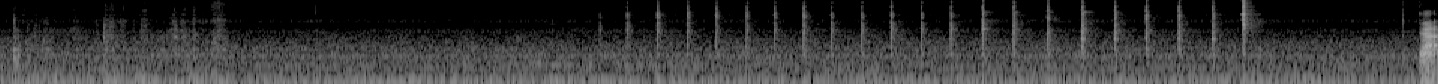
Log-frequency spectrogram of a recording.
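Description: A raw chicken egg in its shell is tapped gently in a steady series of light, bright clicks over a low background hum, and a louder crack sounds at the very end. The crack means the membrane has separated from the shell, so the egg should be easy to peel after boiling.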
